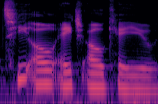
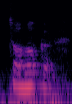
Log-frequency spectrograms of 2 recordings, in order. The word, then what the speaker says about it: Tohoku: that day iada was headed to uh so it's spelled t o h o kuu toou toku tohoku tohoku University in suai to meet with Professor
